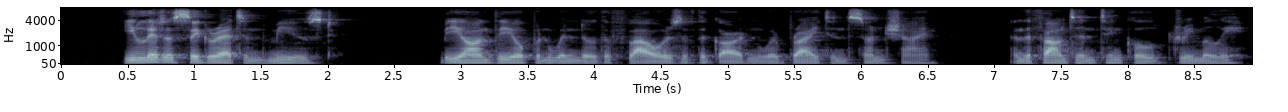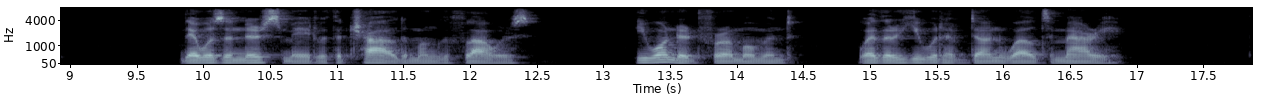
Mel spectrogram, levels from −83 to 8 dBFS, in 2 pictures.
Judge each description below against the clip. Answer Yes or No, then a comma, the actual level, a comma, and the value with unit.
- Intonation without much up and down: Yes, narrow, 2.0 semitones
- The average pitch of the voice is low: Yes, very low, 90 Hz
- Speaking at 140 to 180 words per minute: Yes, average, 165 wpm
